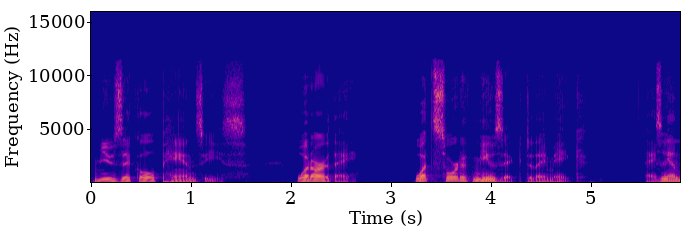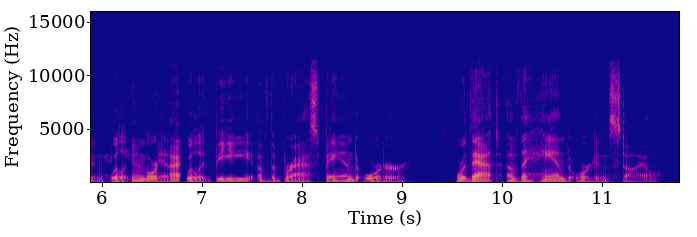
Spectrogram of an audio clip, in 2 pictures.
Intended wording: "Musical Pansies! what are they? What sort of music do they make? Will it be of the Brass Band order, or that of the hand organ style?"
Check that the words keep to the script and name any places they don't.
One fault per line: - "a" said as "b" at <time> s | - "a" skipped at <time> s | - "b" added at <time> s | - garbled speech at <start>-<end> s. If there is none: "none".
- garbled speech at 5.5-6.8 s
